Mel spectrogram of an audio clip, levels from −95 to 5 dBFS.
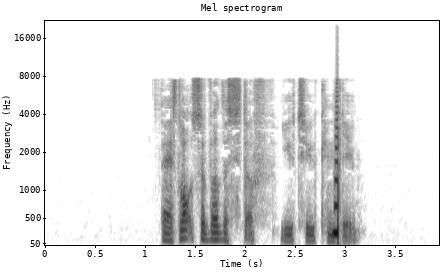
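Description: Throughout the speech the voice sounds rough and grainy, with a hiss filling the gaps between harmonics and a thin, somewhat synthetic top end. This is likely low-delay AAC compression of the AAC-ELD kind used in video calls, and the plainly audible damage points to a low bitrate, around 32 kbps.

From 1.11 to 1.16 s a brief smeared, noisy patch cuts across the speech. This is AAC frame loss with concealment: about 30 ms went missing, consistent with a single lost frame, and the decoder patched the gap by reusing the preceding spectrum.

At 2.86 s a low tone near 200 Hz swells to a loud squeal over about 64 ms, then drops into roughly 43 ms of silence, ending by 2.97 s. An unstable filter causes this: its feedback grew without limit until the output overflowed and the filter reset.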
